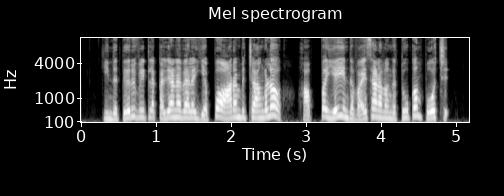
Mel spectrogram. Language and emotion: Tamil, angry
